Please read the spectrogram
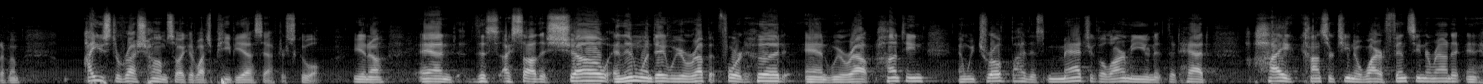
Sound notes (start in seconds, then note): none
